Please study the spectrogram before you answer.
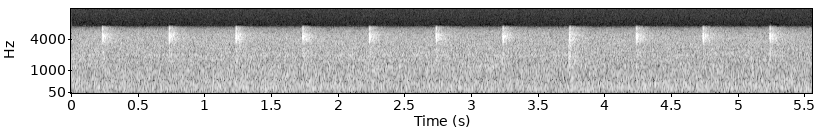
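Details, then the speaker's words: CBR 2 ultrasonic motion sensor on a TI-Nspire (DataQuest app), tracking a book moved away from about 15–18 cm while the distance reading increases. Steady, dry, evenly spaced clicks about twice a second over faint hiss: normal pinging. "the motion sensor green light will come on and you'll hear a clicking sound"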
